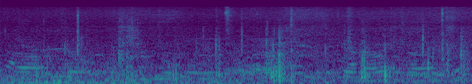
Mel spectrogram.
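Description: Scattered shouts and calls of rugby players and spectators carrying across an open pitch, with several short knocks.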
